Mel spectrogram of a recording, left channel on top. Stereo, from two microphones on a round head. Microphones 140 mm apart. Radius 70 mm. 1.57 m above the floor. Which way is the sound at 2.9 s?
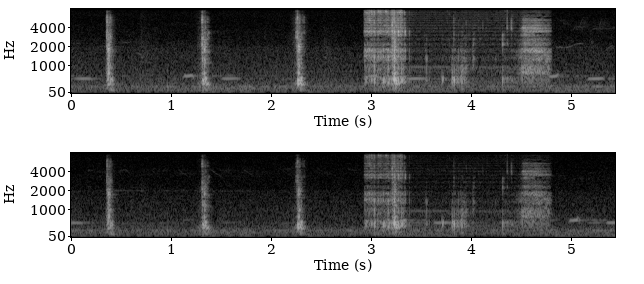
60° left (ahead or behind).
